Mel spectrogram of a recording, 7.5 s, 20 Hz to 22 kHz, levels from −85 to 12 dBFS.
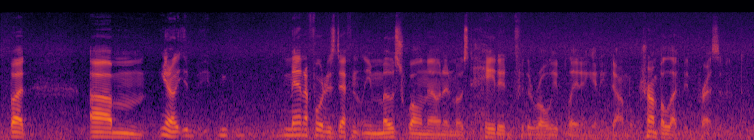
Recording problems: hiss; noticeable; throughout; 15 dB below the speech

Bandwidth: 15 kHz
